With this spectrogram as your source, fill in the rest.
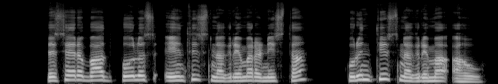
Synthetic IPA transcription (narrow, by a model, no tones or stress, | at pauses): t̪eːseːɾabaːd̪̚pɔːlʊseːnt̪ʰɪsnɐɡɾemãɾanɪst̪ã | kʊɾɪ̃nt̪ʰijʊsnɐɡɾemãʔɐɦuː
